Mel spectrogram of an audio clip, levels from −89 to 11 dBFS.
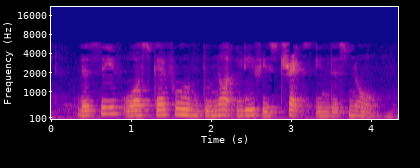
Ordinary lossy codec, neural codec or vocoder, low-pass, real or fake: MP3, 24 kbps; none; 7.2 kHz; real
